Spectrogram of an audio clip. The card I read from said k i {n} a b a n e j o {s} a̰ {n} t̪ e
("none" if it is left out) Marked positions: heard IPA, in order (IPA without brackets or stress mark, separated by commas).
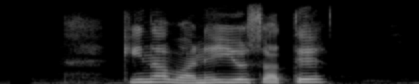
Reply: n, s, none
